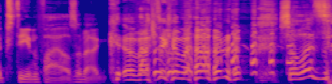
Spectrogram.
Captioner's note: laughs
